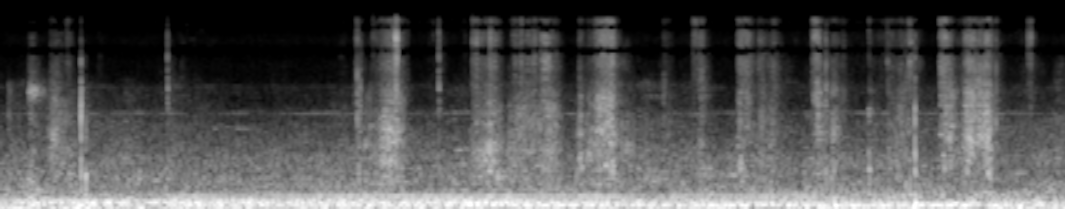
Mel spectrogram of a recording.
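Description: Soft rubbing and brushing noises, several short ones clustered around the middle and again near the end, over a steady low hum; the sort of handling noise a handheld phone makes as it is moved around a wheel while filming.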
